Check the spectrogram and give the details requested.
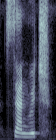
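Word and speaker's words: sandwich: अगर डी से पहले एन लिखा हुआ है या फिर डी के बाद जी लिखा हुआ है तो डी हमेशा साइलेंट कंसीडर किया जाता है।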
